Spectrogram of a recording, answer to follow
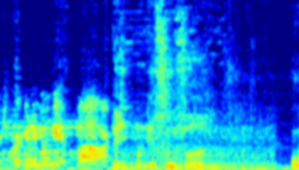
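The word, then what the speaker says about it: phở: probably would also say fo. Yes it is. So like, yeah, it is actually more correctly pronounced fur, but f but I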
